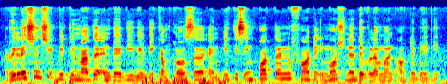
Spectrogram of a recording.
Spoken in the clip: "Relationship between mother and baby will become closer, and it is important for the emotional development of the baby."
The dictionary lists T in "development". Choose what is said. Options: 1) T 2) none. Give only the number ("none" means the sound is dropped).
1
